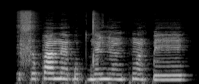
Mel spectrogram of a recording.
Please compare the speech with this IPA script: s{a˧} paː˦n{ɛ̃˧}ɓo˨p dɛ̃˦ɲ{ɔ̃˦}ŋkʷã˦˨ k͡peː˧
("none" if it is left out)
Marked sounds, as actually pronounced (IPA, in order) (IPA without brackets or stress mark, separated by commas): ə˧, ɛ̃˧, ɔ̃˧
